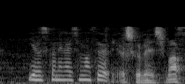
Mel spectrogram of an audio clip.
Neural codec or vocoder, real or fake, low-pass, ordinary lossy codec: vocoder, 22.05 kHz, 80 mel bands, WaveNeXt; fake; 7.2 kHz; MP3, 24 kbps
